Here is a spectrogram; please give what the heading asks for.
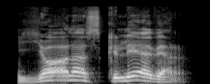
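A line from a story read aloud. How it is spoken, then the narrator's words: Roaring. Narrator (Russian): проревел он в окошечко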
